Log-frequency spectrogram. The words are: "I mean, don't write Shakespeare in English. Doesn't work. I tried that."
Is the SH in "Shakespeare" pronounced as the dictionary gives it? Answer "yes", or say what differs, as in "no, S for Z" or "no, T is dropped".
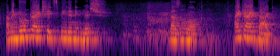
yes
